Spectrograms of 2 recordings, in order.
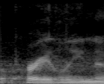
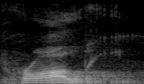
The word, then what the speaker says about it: praline: It's actually a French word, and the way that it's actually pronounced is praline.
